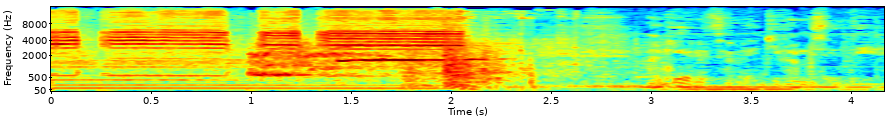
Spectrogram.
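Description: Film soundtrack: a sustained music chord held for about two seconds that cuts off suddenly with a thump, followed by a quieter stretch with a faint voice.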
